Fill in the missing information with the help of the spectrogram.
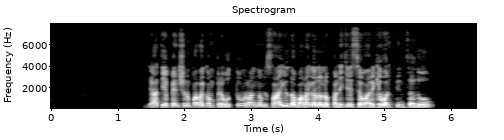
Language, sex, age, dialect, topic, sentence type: Telugu, male, 31-35, Central/Coastal, banking, statement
